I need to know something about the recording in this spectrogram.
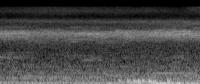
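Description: Steady, high-pitched drone of insects in the forest, with a low rumble underneath and a faint murmur of a voice a little past the middle.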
